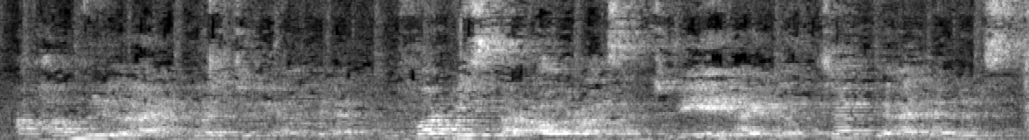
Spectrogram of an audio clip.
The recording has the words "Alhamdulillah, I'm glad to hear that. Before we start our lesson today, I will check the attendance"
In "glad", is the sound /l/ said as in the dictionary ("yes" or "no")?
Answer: no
